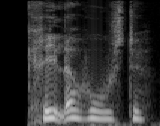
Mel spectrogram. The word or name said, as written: krillerhoste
